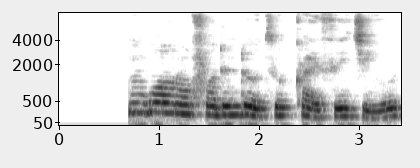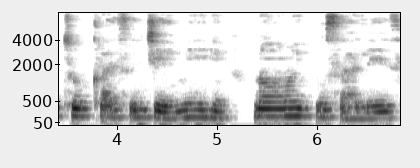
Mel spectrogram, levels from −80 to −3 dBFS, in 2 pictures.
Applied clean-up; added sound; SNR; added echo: none; none; none; reverberation time 0.2 s.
